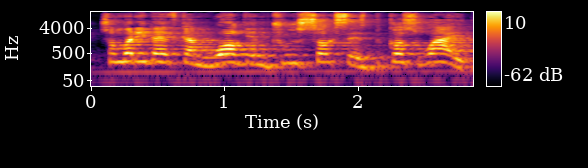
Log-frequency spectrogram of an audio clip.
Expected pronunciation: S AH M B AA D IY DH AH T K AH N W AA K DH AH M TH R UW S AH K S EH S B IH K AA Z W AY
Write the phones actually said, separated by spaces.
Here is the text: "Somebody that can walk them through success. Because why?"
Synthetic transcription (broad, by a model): S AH M B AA D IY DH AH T K AH N W AA K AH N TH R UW S AH K S EH S B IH K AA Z W AY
